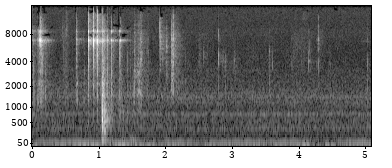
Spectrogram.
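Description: Small metallic clicks and clinks from an aluminum mechanical vape mod's parts being handled and threaded onto a test connector. A sharper knock comes about a second in, then a few faint ticks.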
